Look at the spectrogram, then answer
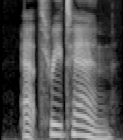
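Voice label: "three ten", English, female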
